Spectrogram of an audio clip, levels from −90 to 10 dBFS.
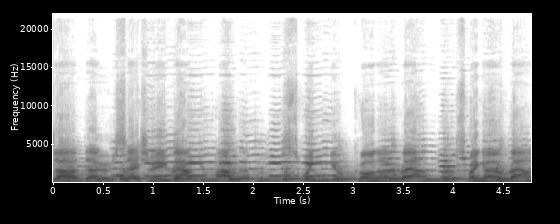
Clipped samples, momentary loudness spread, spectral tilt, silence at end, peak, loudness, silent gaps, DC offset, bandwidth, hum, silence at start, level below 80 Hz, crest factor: under 0.1%; 4 LU; -5.5 dB/octave; 0 s; -6 dBFS; -21 LUFS; none; under 0.1%; over 20 kHz; none; 0 s; -46 dBFS; 16 dB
